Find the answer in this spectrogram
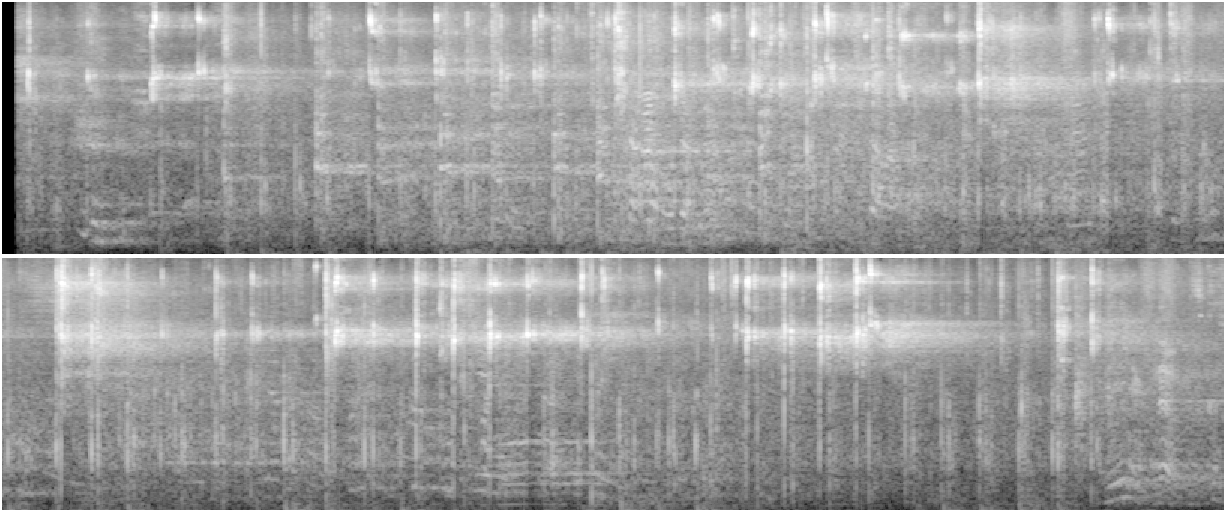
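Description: Court shoes stepping quickly on a wooden gym floor in a footwork drill: rapid footfall thuds with many short, high rubber squeaks. Voices talk in the hall.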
